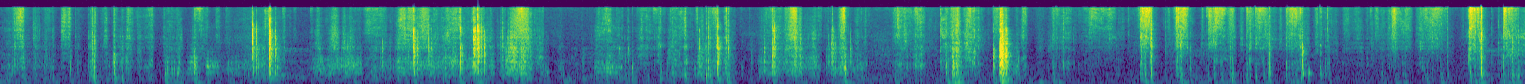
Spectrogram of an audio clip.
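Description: A deck of matte-finish tarot cards being shuffled by hand, riffled and shuffled overhand, with irregular card snaps and slaps and papery sliding between them. The sharpest snap comes about ten seconds in.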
